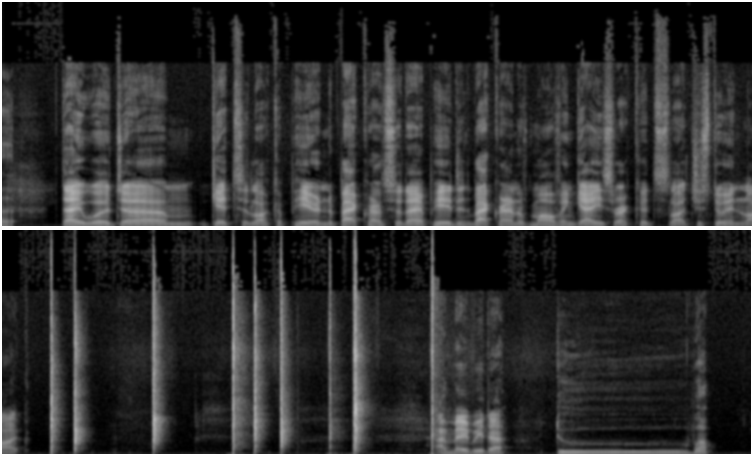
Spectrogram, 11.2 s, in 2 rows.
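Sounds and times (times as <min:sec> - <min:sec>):
speech: 0:00.0 - 0:05.9, 0:08.9 - 0:11.0
sharp hand claps: 0:06.0 - 0:09.0.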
